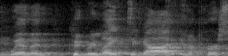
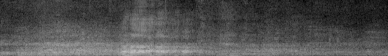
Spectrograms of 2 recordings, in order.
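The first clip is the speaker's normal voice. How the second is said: laugh; 4 semitones higher than usual. Real, not acted. Laughing at his own story.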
